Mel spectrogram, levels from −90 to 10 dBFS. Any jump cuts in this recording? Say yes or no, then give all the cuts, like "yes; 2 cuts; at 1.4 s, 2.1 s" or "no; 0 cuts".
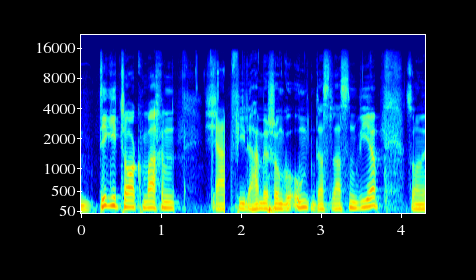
yes; 2 cuts; at 1.8 s, 2.9 s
